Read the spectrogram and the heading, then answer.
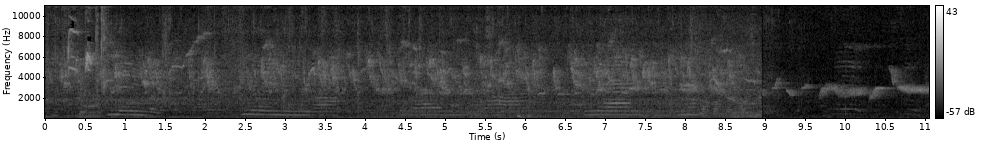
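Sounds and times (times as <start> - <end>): small birds chirping and calling: 0.0 - 11.0.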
